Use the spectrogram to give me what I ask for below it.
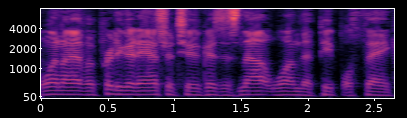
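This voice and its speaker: A man speaks with fairly even intonation. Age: 60s. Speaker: bank founder and former lawyer. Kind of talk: interview. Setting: college campus conference.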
